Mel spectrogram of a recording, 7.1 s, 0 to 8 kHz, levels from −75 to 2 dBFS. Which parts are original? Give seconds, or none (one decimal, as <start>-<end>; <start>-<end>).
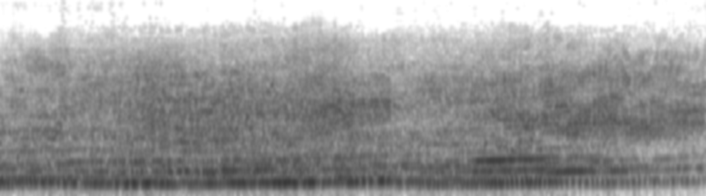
0.0-2.9; 3.5-7.1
